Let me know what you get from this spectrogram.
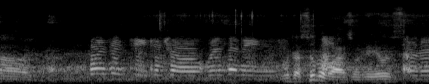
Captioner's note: radio chatter; radio chatter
